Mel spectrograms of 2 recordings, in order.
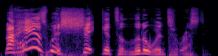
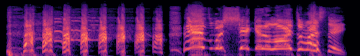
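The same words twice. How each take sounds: First: Said in the usual way. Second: High, hyped-up announcement; hyped-up repeat. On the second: Real, not acted. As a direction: hype up the story to come, pitched high. Hyped repeat after his laugh.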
